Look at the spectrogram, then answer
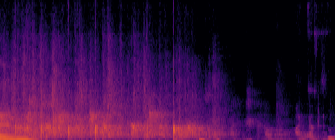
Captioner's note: audience applauding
